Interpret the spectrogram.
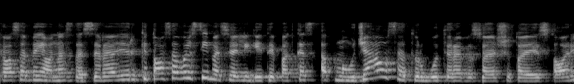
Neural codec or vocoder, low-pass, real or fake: none; 7.2 kHz; real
